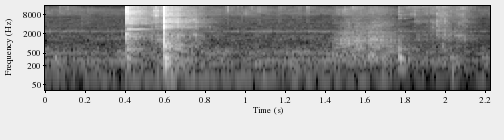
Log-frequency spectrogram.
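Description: A metal fork clinks against a ceramic salad bowl while stirring a dressed salad. There are two sharp clinks about half a second in, then softer scraping and a light tap near the end.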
